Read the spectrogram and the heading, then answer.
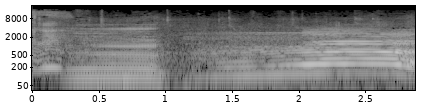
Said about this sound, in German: Mei, also so eine Kuh ist schon ein prächtiges Tier. Schau, wie laut sie mut und wie schön ihr Fell in der Sonne glänzt.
